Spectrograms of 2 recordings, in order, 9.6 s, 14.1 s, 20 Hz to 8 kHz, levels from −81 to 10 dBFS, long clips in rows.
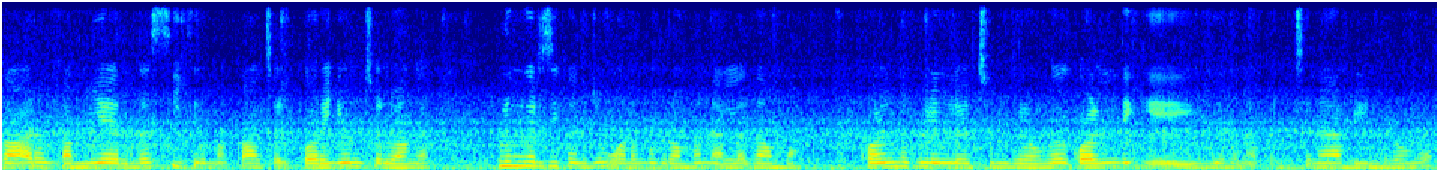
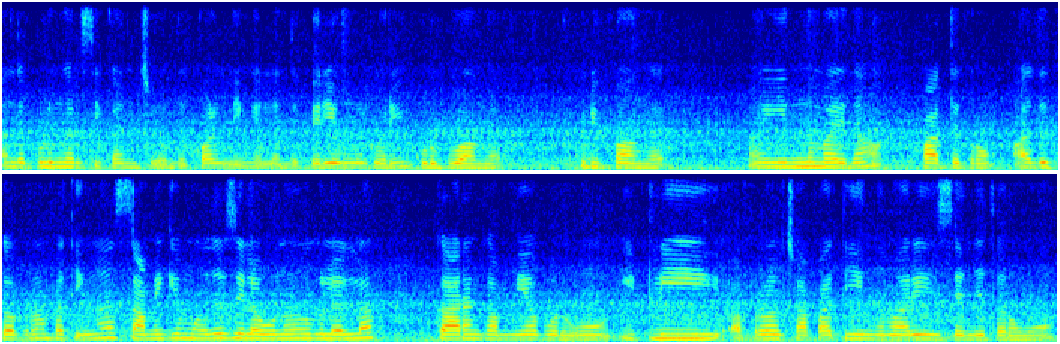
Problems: background sounds at intervals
